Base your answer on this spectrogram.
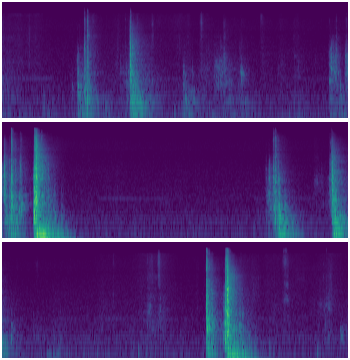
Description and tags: DoorOpenClose-EDITED
A few different times of opening and closing an office door.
